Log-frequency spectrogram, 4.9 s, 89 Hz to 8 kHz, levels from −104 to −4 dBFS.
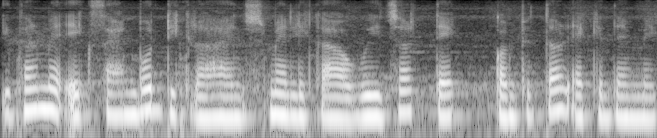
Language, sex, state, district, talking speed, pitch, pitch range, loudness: Hindi, female, Arunachal Pradesh, Lower Dibang Valley, 195 wpm, 180 Hz, 175-205 Hz, -14 LUFS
